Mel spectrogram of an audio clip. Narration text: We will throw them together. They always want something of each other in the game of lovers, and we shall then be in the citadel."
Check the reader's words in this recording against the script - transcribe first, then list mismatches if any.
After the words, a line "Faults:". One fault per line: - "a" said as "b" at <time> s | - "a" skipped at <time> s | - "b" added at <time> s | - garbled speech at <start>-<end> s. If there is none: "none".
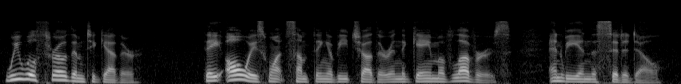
We will throw them together. They always want something of each other in the game of lovers, and be in the citadel."
Faults:
- "we shall then" skipped at 5.7 s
